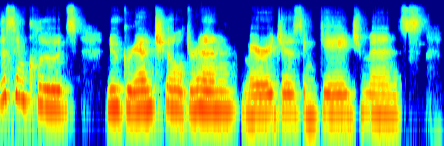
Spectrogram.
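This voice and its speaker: On a very clean recording with a silent background, a woman speaks at a very slow pace. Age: 70s. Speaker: meeting chair. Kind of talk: meeting.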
